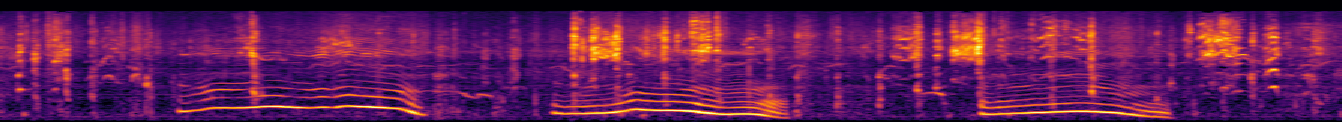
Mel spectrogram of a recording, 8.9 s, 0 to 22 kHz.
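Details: Spotted hyenas at their den in Kruger National Park, South Africa, when returning family members join a mother feeding with her cubs; three drawn-out, rising-then-falling moans of about 1.5 seconds each, spaced evenly, with scuffling noises around them.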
